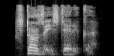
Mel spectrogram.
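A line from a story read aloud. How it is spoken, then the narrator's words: Growled. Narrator (Russian): прорычал он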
